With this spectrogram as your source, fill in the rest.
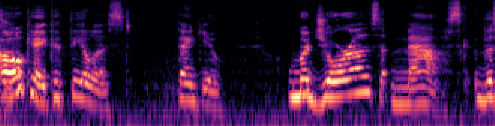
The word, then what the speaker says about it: Chthe'ilist: Chthe'ilist is how you pronounce it. Oh, okay, Chthe'ilist.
